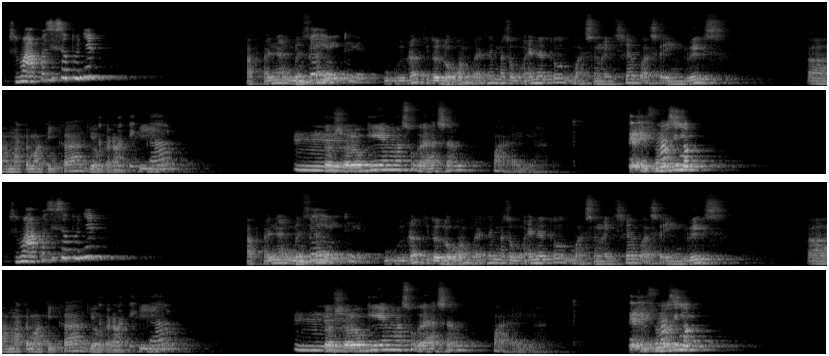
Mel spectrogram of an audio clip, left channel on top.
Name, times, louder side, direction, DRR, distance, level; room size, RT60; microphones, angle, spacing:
voice 1, 0.1-0.9 3.0-3.6 9.3-9.5 9.7-10.0 11.2-11.9 14.5-15.1, left 3 dB, 30° left, 7 dB, 0.8 m, -28 dB
voice 2, 2.4-3.3 3.8-7.2 8.1-9.9 11.5-12.9 13.2-13.7 14.6-15.1, equal, 5° left, 3 dB, 0.6 m, -29 dB
11.5 x 4.3 x 3.0 m, 0.77 s
head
